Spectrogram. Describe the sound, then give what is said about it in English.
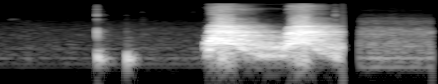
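A dog named Butters lets out two loud barks in quick succession, preceded by a couple of soft, short huffs, with no one talking. “And my dog Butters agrees.”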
